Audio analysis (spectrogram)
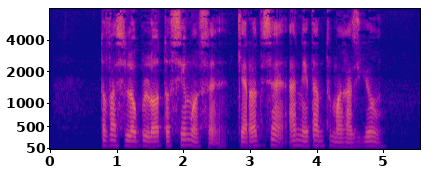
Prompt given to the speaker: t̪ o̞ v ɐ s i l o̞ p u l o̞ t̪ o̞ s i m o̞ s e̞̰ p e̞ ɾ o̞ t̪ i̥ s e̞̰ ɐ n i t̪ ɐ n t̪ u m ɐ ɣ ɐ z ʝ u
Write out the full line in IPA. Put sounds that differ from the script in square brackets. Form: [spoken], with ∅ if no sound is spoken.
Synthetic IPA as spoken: t̪ o̞ v ɐ s i l o̞ p u l o̞ t̪ o̞ s i m o̞ s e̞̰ [c] e̞ ɾ o̞ t̪ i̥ s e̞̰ ɐ n i t̪ ɐ n t̪ u m ɐ ɣ ɐ z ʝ u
